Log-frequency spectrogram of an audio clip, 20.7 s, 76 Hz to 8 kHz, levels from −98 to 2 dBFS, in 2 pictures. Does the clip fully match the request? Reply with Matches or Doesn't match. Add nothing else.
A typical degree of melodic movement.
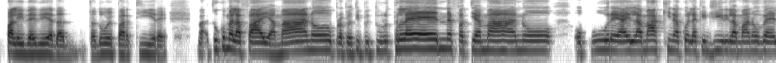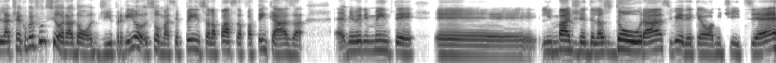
Matches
